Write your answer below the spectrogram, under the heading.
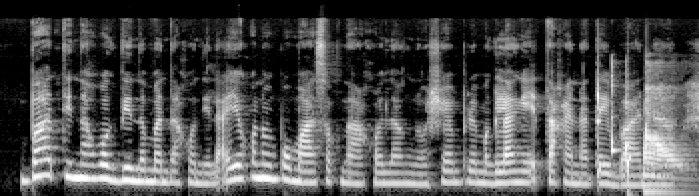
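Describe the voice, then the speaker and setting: This woman's voice is medium in pitch with a dark, mellow tone and is somewhat breathy. She moves at a fairly quick pace with ordinary pitch variation. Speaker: vlogger. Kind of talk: vlog voice-over.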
